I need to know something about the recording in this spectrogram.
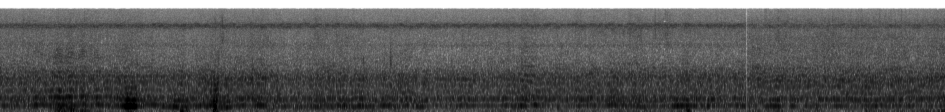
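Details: Swarming honey bees leaving the hive fill the air with a continuous droning hum, layered harmonics holding steady, with a couple of brief soft knocks near the start.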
